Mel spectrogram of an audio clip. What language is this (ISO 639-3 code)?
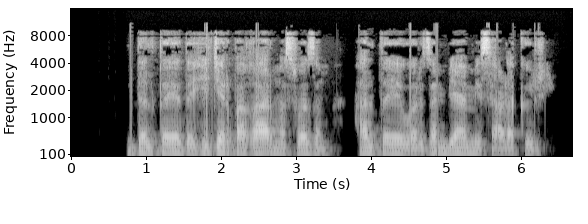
pus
